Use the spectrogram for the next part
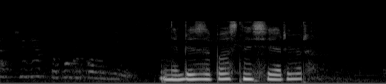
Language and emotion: Russian, neutral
